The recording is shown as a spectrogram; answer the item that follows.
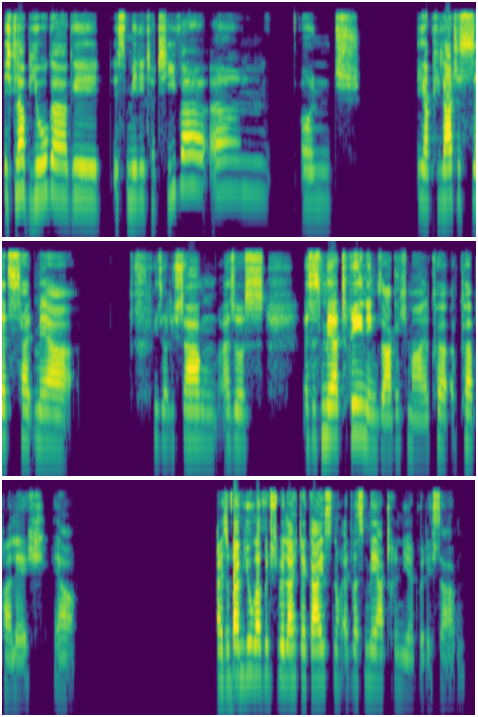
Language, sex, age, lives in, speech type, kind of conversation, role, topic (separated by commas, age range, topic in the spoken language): German, female, 30-34, Germany, conversation, podcast, guest, Was ist dein liebstes Hobby?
